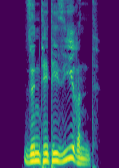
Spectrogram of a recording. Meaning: present participle of synthetisieren
- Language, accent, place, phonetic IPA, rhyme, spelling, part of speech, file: German, Germany, Berlin, [zʏntetiˈziːʁənt], -iːʁənt, synthetisierend, verb, De-synthetisierend.ogg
